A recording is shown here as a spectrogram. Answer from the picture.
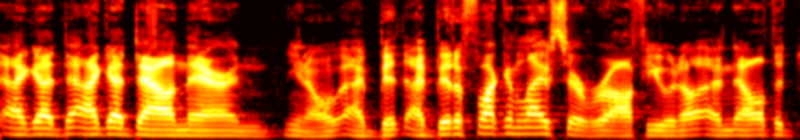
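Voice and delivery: normal talking voice

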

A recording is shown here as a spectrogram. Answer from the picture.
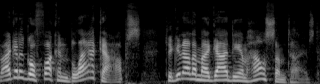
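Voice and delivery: normal talking voice

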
